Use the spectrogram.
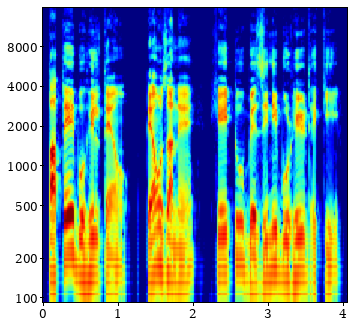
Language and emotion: Assamese, neutral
